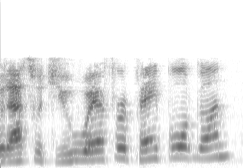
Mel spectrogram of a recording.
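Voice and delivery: loud, high, disbelieving questions; mock incredulity. Gangster-dressed actor to army-clad rivals, loud incredulity. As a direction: question their outfits in hammed-up disbelief. Acted incredulous argument at audition.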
